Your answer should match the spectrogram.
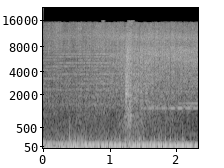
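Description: Sound-designed logo sting: a loud, deep bass rumble with a whoosh about a second and a half in, and thin high tones coming in near the end.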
